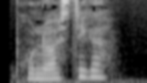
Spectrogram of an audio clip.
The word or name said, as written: prognostiker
